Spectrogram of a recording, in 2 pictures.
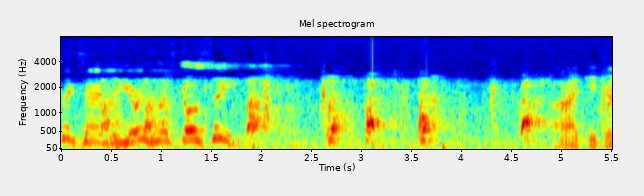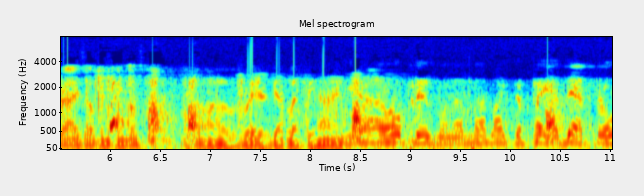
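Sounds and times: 
speech: 0.0 - 3.7, 5.1 - 11.0
low rough noise: 0.0 - 11.0
dog barking at something in the bushes: 0.4 - 1.1, 1.8 - 4.0, 4.6 - 5.0, 5.9 - 7.1, 8.3 - 8.8, 10.3 - 10.7.

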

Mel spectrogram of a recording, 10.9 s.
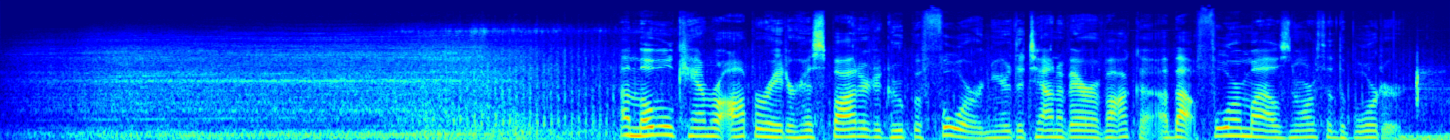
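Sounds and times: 
AS-350 A-Star Border Patrol helicopter rotor and turbine drone: 0.0 - 10.8
speech: 4.6 - 10.7.

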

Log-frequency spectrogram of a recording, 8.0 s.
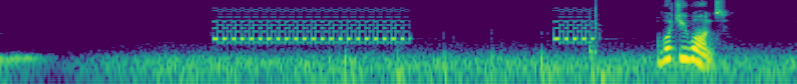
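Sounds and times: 
telephone ringing: 2.2 - 4.2, 5.5 - 6.1
speech: 6.6 - 7.4.

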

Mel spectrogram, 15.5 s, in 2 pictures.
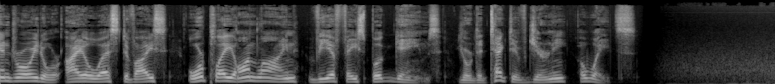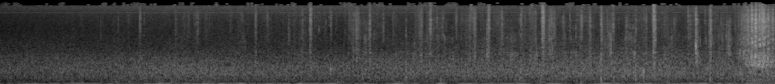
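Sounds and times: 
speech: 0.0 - 6.4
horse hooves clopping: 8.6 - 15.4.

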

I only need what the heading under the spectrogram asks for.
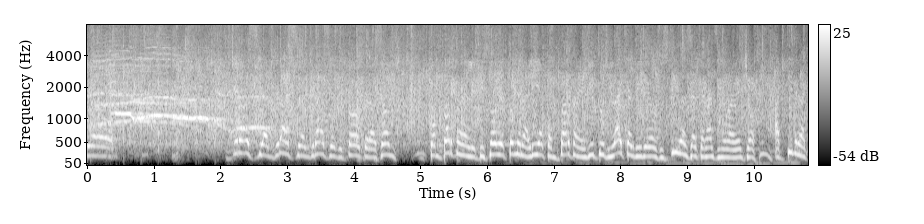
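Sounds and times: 
audience applause: 0.0 - 10.8
speech: 2.6 - 10.8.

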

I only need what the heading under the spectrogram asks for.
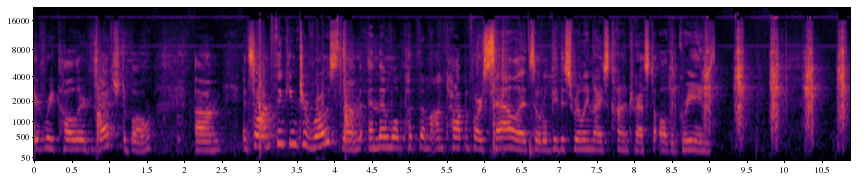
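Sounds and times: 
speech: 0.0 - 9.4
fresh black pepper being ground: 8.5 - 10.8.

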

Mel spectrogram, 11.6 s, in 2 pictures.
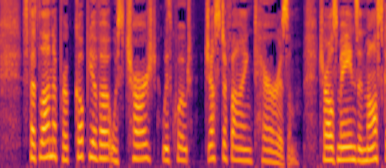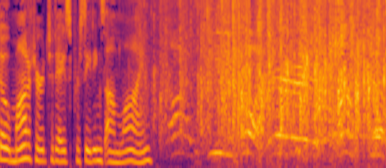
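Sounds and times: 
speech: 0.4 - 9.6
supporters applauding in court: 7.9 - 11.5.

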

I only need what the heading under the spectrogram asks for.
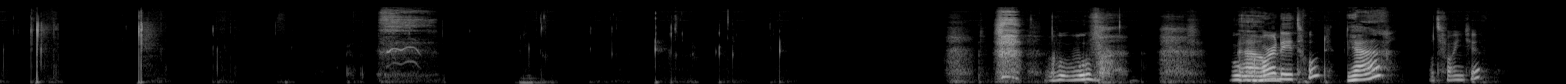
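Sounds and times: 
body lotion squished on skin: 0.0 - 8.1
speech: 10.5 - 11.3, 12.3 - 14.9.

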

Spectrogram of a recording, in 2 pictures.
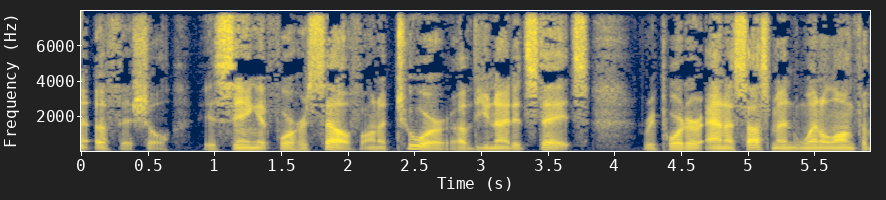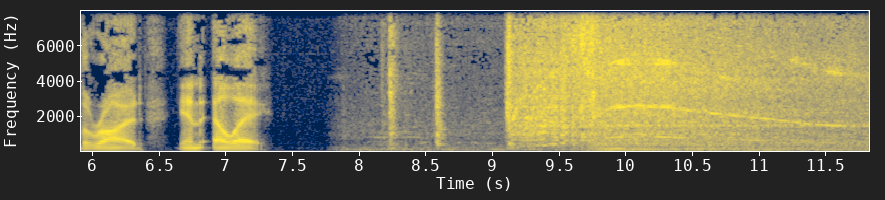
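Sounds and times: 
speech: 0.0 - 7.4
bus engine running: 7.9 - 11.8.

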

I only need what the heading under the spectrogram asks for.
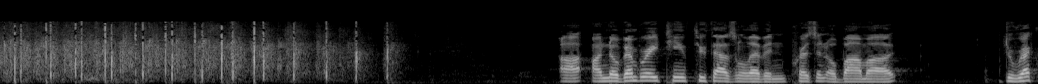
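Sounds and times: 
small group applause: 0.0 - 4.2
speech: 5.6 - 9.0, 10.0 - 10.3.

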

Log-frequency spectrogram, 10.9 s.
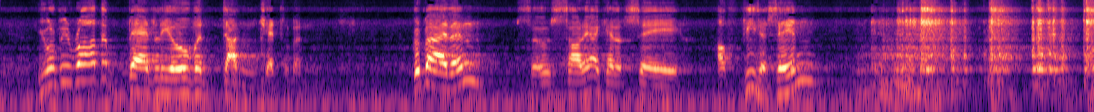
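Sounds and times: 
speech: 0.4 - 3.2, 4.1 - 9.8
door being bolted: 8.7 - 10.9.

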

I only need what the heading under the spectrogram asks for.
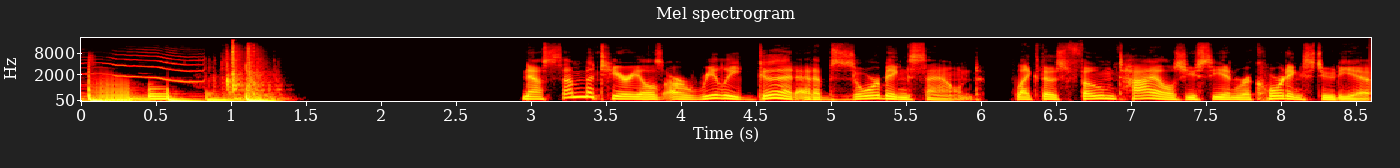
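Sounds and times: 
door opening: 0.2 - 1.4
speech: 0.4 - 0.8, 3.0 - 8.5.

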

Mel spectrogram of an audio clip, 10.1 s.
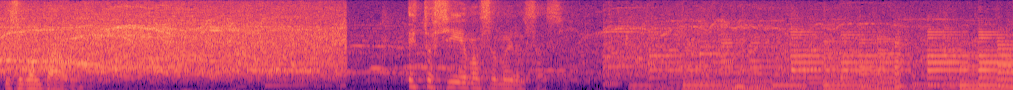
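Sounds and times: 
audience applause: 0.0 - 3.5, 6.0 - 9.8
speech: 0.1 - 1.0, 4.1 - 7.4.

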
